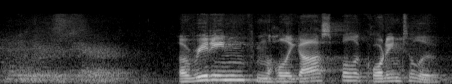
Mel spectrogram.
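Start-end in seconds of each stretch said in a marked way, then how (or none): 0.1-1.2 distant congregation response; far-off crowd in a big church; cathedral echo. Real, not acted.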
